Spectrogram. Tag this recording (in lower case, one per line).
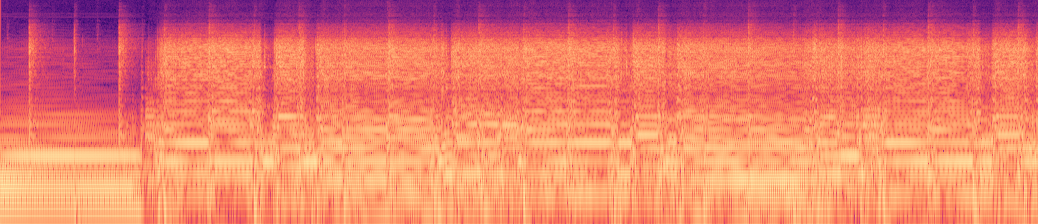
music
plucked string instrument
guitar
electric guitar
musical instrument
effects unit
